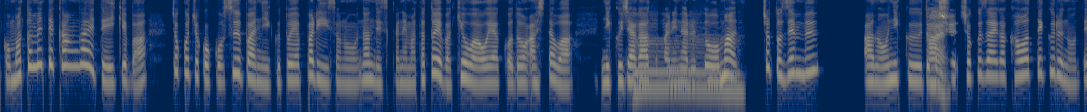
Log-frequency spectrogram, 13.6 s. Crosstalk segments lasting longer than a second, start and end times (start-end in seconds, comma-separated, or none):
7.9-9.3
